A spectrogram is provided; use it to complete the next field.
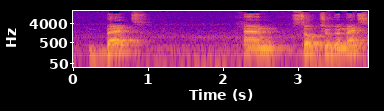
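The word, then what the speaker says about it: בית: You can see base or vase, that is the Ashkenazic pronunciation. Nothing against Ashkenazim, I love them, but my pronunciation is Sephardic, so I pronounce bet or vet.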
